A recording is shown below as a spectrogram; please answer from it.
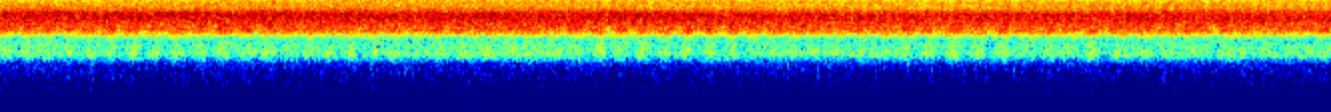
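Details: Night-time summer cicada chorus: a loud, shrill, uninterrupted trilling drone, lightly beating in quick pulses, steady from start to end without other sounds.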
